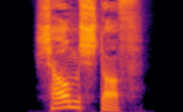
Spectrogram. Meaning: foam, sponge, foamed plastic
- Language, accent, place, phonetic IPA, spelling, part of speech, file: German, Germany, Berlin, [ˈʃaʊ̯mˌʃtɔf], Schaumstoff, noun, De-Schaumstoff.ogg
